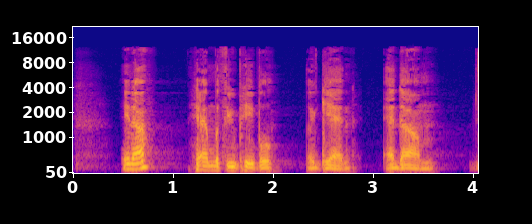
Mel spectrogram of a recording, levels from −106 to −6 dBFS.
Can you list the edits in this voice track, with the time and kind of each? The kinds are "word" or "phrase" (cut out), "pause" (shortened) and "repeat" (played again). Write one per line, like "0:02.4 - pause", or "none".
0:01.3 - word
0:02.9 - pause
